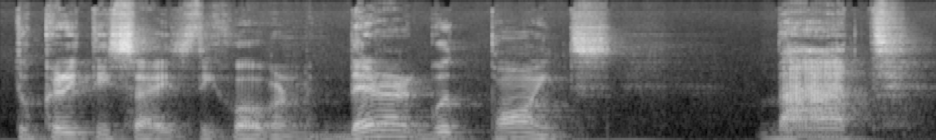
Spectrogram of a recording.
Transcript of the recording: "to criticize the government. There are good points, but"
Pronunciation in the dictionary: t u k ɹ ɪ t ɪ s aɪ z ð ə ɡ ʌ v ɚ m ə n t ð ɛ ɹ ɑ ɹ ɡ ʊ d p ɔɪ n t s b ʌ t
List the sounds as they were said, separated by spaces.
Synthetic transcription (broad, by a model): t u k ɹ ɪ t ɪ s aɪ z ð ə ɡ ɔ v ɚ m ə n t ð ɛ ɹ ɑ ɹ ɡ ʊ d p ɔɪ n t s b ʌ t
